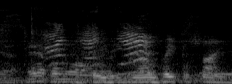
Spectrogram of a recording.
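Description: Children's voices speaking into microphones through a PA system, over a steady low hum.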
